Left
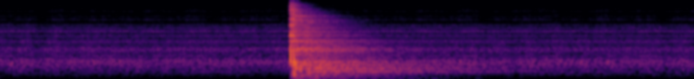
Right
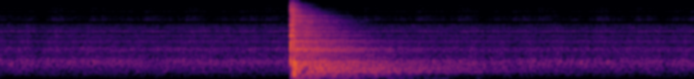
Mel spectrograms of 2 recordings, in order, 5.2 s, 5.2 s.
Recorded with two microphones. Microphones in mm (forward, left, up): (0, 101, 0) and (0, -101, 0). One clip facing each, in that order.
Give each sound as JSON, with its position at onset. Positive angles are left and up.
{"t": 2.2, "sound": "breaking glass", "side_deg": -20, "distance_m": 1.6}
